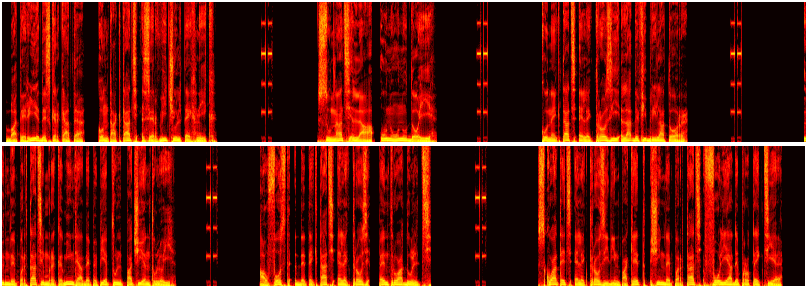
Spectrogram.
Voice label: romanian medical narration

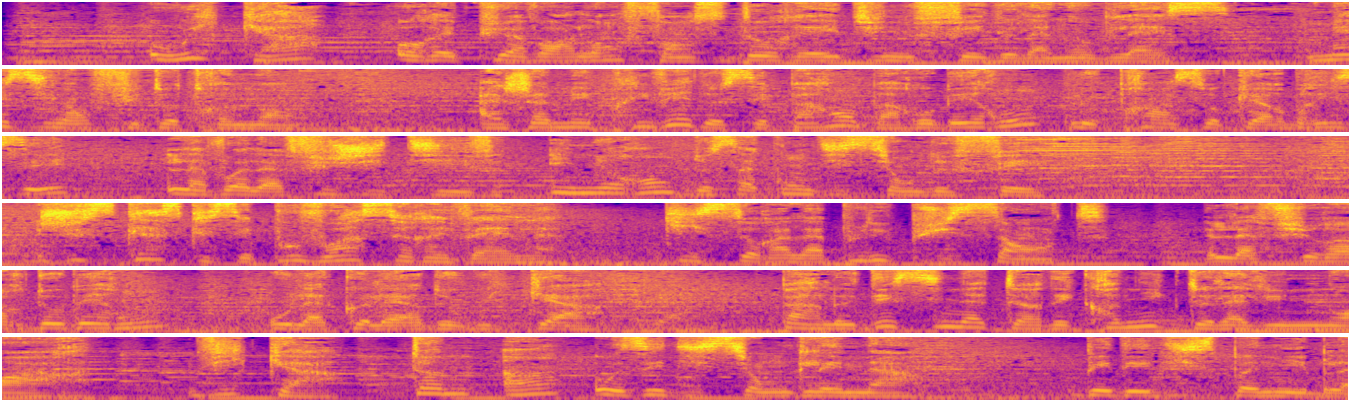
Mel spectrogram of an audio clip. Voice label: french movie trailers

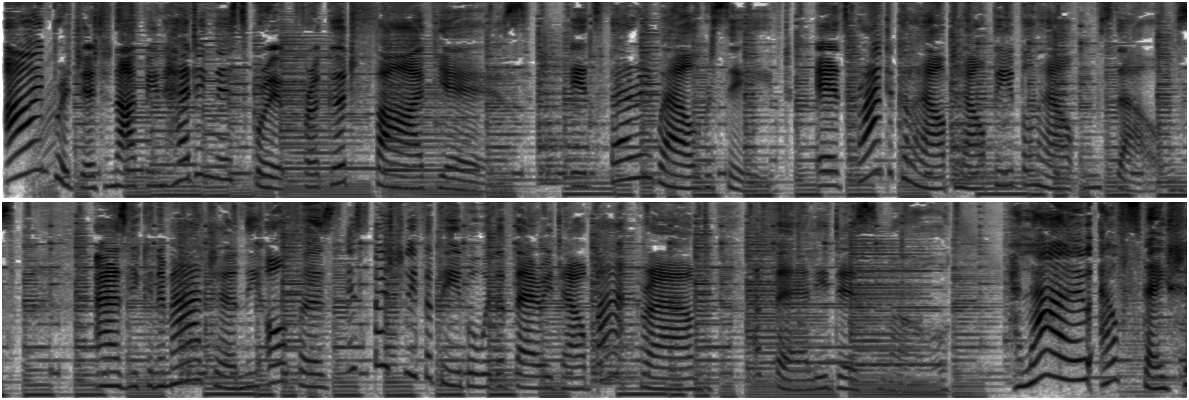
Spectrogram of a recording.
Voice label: english british animation

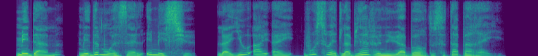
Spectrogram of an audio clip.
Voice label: French others

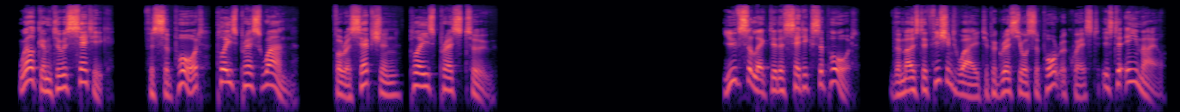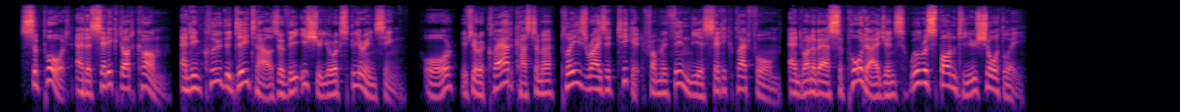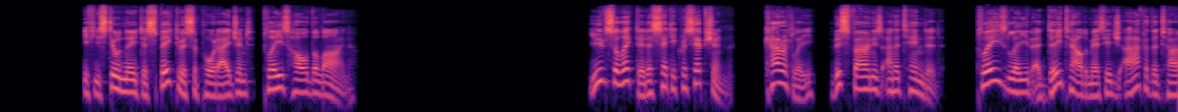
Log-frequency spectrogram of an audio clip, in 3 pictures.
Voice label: english australian ivr

